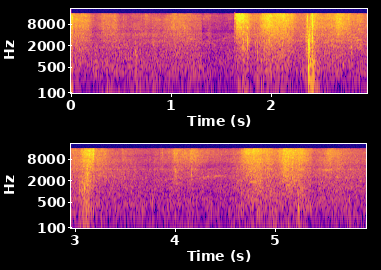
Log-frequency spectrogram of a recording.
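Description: Canvas tent fly being pulled and handled, with fabric rustling and footsteps on grass, and a sharp knock about two and a half seconds in.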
